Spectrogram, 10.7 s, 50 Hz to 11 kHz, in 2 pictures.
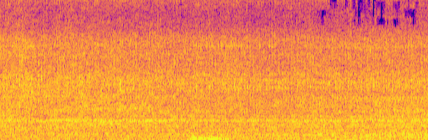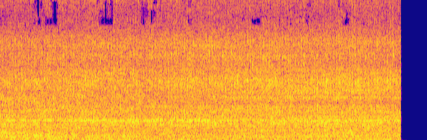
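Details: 2013 VW Fusca (Beetle) TSI after new timing chain kit, idling: steady even idle with a light clean tick, no knock or rattle; earlier engine noise traced to excessive play in the intake cam variator.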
